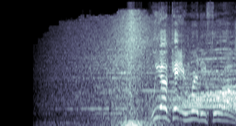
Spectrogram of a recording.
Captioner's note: cheering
